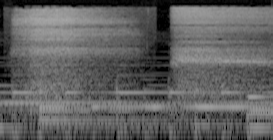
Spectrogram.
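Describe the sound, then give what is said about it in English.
A slow, drawn-out breath in, a brief pause, then a long breath out, airy, with soft sustained musical tones humming underneath. “Another breath in, slow and long.”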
